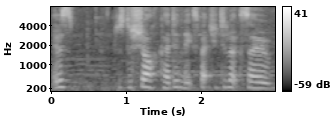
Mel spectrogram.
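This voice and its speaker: A woman's voice: medium pitch, flat delivery, moderate pace, darkish tone, faint music behind, close to an everyday voice, poor audio. An actress playing an anxious, apologetic woman scientist in a sci-fi audio drama, hesitant and earnest. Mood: awkward, apologetic. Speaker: actor in a sci-fi horror fiction podcast.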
